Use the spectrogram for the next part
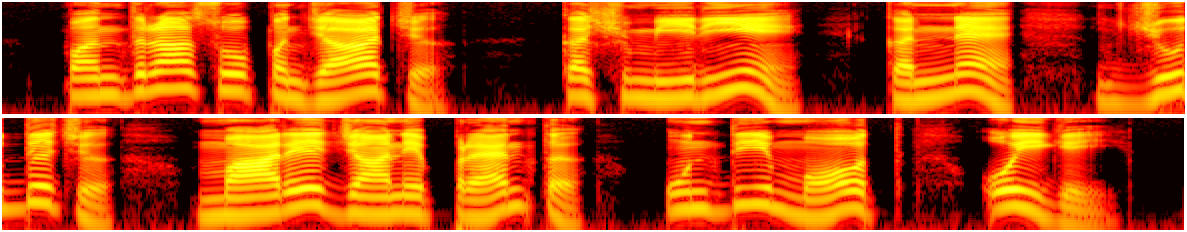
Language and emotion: Dogri, neutral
